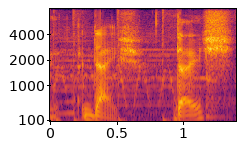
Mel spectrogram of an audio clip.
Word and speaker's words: Dyche: Sean Dykes, their coach, they got... Did I say that right? – Not quite, but that's all right. – Well, we'll correct me. – Dyche? – Yeah.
